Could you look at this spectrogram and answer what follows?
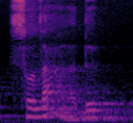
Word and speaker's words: sonade: y parlerait leur langue, on dirait dorénavant sonade, cantade, ainsi qu'on prononce balade, sérénade, etc.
